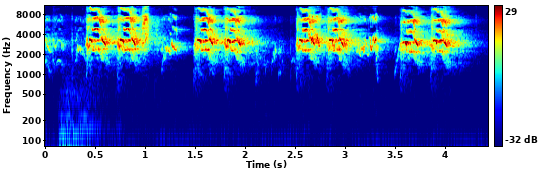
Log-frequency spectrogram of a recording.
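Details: Close budgerigar chirping in four loud bursts about a second apart, each a harsh, high, rasping squawk broken into quick pulses, with a soft low hum behind.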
